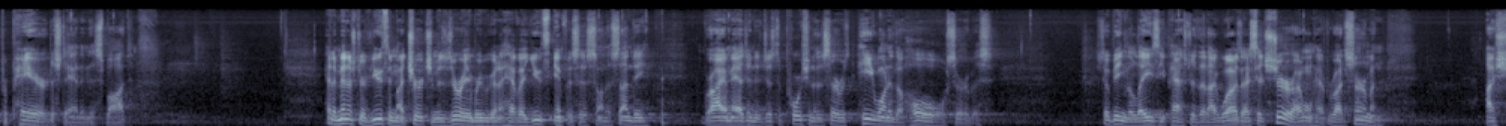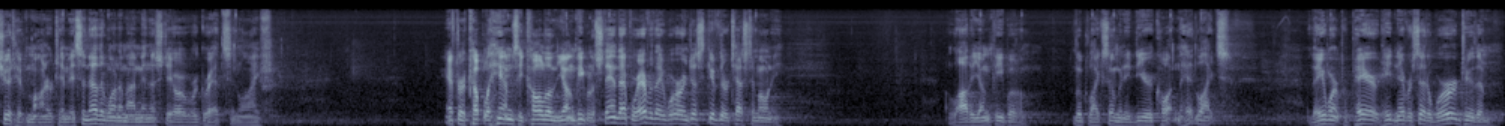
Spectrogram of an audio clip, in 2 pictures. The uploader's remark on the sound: at Highland Baptist Church, Louisville, Kentucky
